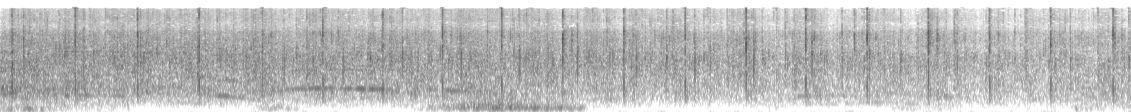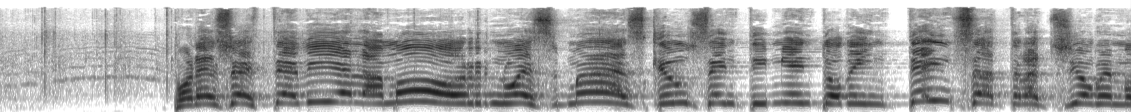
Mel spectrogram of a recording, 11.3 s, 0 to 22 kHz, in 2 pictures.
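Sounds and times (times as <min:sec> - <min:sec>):
church audience applauding loudly: 0:00.0 - 0:07.3
speech: 0:06.5 - 0:11.2.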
